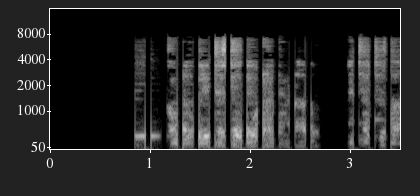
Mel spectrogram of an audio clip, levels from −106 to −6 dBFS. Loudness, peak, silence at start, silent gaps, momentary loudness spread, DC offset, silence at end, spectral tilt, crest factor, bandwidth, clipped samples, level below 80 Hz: -36 LUFS; -14 dBFS; 0.85 s; 1.12-1.17 s, 2.57-2.61 s, 2.70-2.97 s; 20 LU; under 0.1%; 0 s; -1.5 dB/octave; 26 dB; 8 kHz; under 0.1%; -74 dBFS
